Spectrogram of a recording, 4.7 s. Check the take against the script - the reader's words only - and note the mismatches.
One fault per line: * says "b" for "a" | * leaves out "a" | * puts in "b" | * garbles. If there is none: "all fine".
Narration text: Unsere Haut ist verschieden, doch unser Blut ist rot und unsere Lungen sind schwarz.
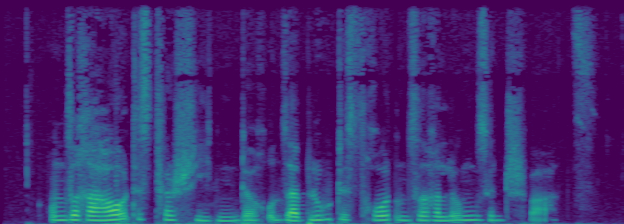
* leaves out "und"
